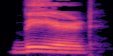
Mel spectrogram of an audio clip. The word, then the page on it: beard: British English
